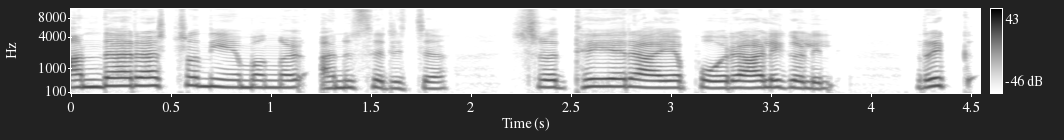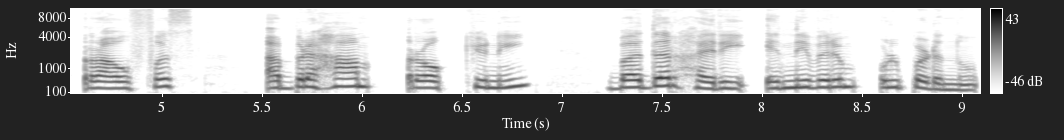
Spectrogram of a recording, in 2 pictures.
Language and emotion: Malayalam, neutral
